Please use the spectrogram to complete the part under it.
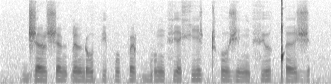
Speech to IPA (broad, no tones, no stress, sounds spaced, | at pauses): d͡ʒ ɛ ɭ ʃ ɛ ɳ ɓ e ɳ ɽ u pʲ ø p u p ɘ ɭ ɡ͡b u ŋ fʲ ɛ x i ʒ ʈʰ u ʒ i ŋ fʲ u ǃ ɘ ʒ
